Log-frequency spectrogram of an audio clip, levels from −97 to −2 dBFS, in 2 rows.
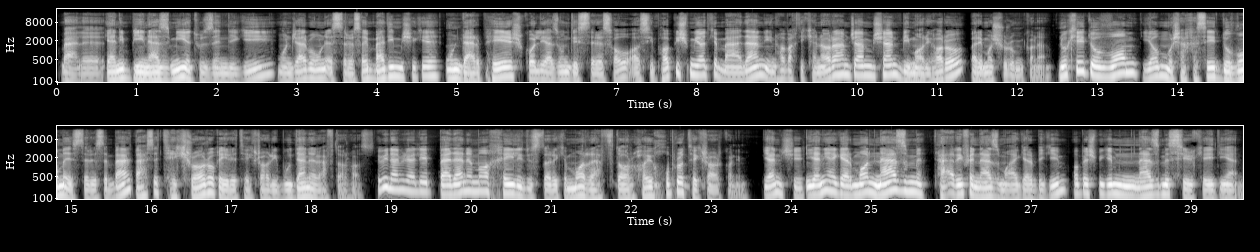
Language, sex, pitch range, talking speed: Persian, male, 95-145 Hz, 175 wpm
